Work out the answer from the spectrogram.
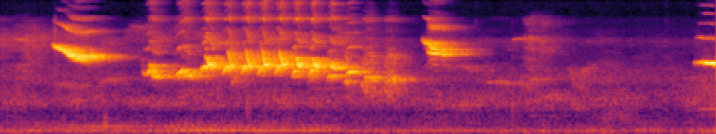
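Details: Oriental magpie-robin song: a loud, sharp descending whistle, then a run of rich, fast warbled notes, a short pause and another bright whistled phrase, with a faint low hum underneath.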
